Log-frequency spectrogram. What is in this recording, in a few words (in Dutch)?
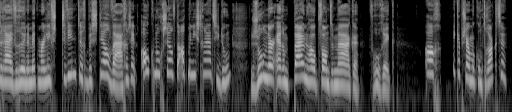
Voice Over, stemactrice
